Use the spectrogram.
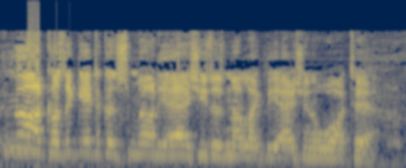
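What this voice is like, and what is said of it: Put-on accent of unclear origin. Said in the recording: “I still don't know whether it's Cajun, Latin, Japanese ... This is an excellent accent. An accent of what I have no clue.”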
